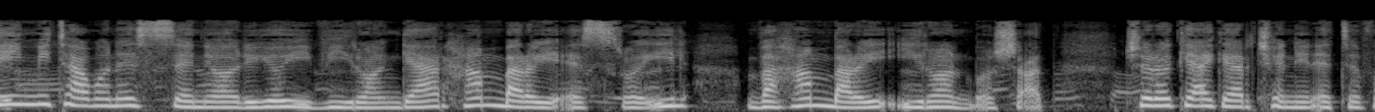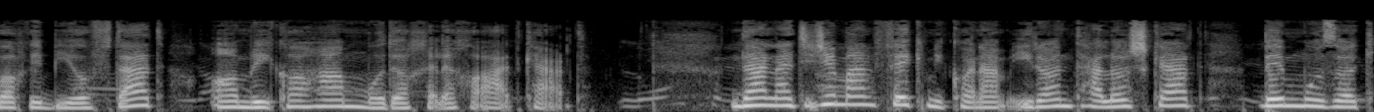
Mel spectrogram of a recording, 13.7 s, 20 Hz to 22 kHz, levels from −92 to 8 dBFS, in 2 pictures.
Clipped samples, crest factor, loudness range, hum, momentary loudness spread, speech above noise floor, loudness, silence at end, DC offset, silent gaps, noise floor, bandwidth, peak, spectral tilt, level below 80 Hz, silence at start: under 0.1%; 14 dB; 3 LU; none; 8 LU; 22 dB; -19 LUFS; 0.05 s; under 0.1%; none; -41 dBFS; 11 kHz; -4 dBFS; -5.5 dB/octave; -58 dBFS; 0 s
